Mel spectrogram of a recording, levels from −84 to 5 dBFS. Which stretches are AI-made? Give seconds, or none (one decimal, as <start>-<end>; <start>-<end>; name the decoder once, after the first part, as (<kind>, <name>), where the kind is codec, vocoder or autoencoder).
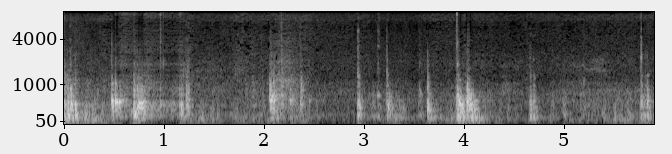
0.5-1.2 (codec, ZipCodec)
